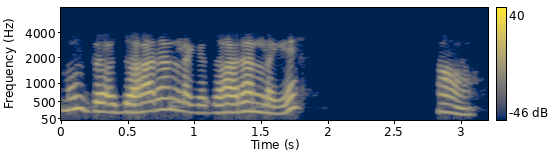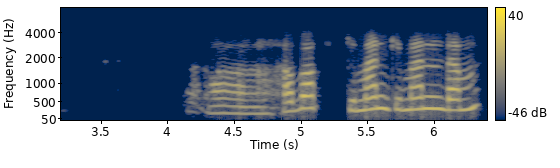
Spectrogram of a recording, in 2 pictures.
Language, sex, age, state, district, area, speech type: Assamese, female, 45-60, Assam, Dhemaji, urban, conversation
